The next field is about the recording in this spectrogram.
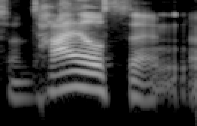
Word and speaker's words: Taliesin: So in 1911, you decide to build a house in Wisconsin called, I want to make sure I'm pronouncing this right, Taliesin, is that right? – Taliesin.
